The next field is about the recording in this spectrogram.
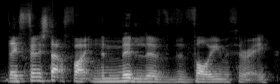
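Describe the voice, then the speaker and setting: A man, co-hosting a casual podcast chat about books, opinionated and quick with restarts. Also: mid-range voice. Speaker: podcast co-host.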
